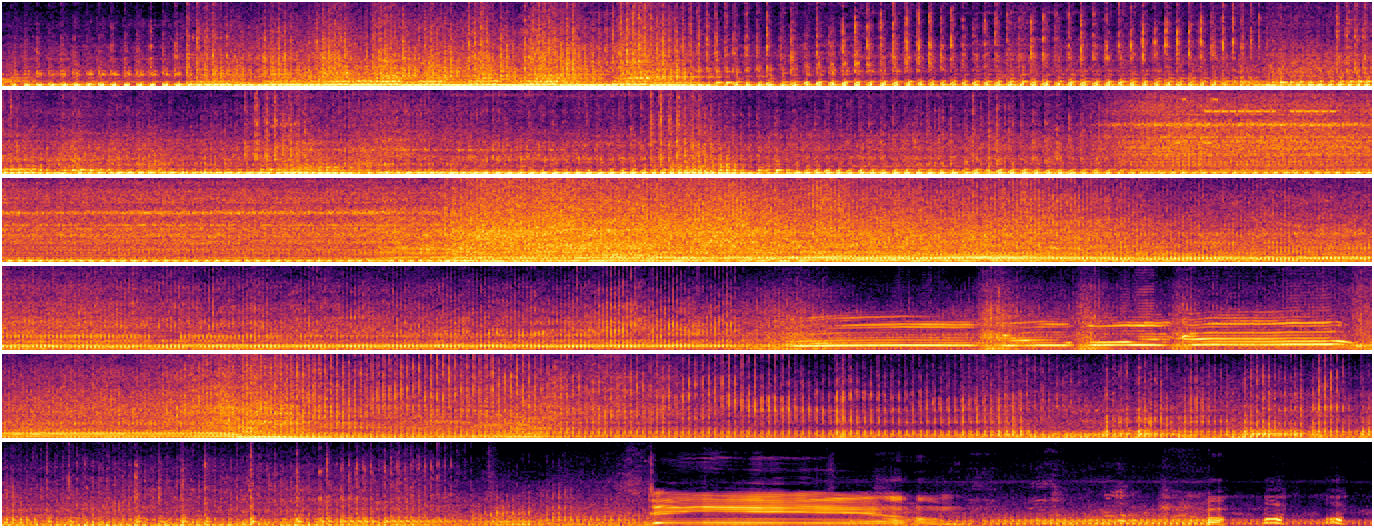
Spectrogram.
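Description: Small-displacement scooter and mini-bike engines in a street drag race: revving at the line, then running hard and accelerating away, their pitch climbing in long rising sweeps. One sharp falling sweep comes near the end, mixed with onlookers' voices.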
